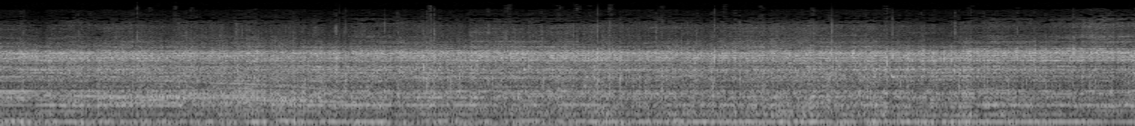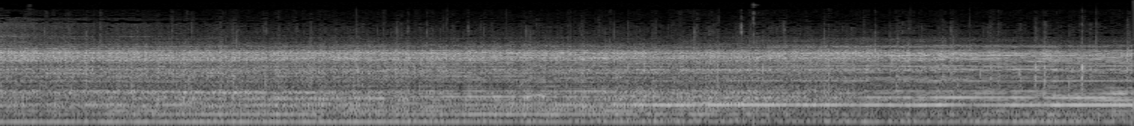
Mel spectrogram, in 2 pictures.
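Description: Live rock band playing loudly through a festival PA, heard from far back in the crowd: a heavy low rumble under sustained, droning guitar notes, with one held note coming up near the end.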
